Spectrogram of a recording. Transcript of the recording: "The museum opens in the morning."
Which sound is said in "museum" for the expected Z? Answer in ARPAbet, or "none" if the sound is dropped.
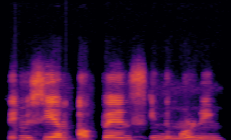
S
